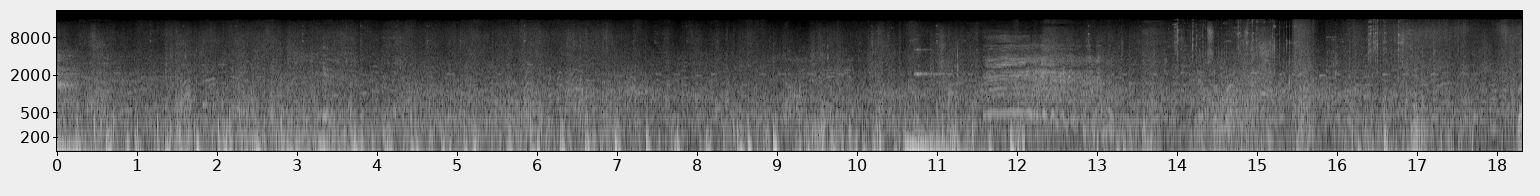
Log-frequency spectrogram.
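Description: Horses in Red Dead Redemption 2 clop and whinny while being ridden up and hitched, with uneven hoofbeats throughout and a louder whinny midway, set against ambient game sound and some talk.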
